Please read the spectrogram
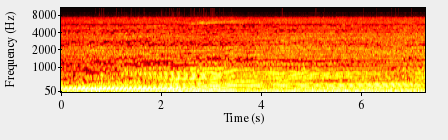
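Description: Ducati 1098-series sport bike's L-twin engine at racing speed on track. The revs dip about two to three seconds in, then climb steadily as it drives out of a corner.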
